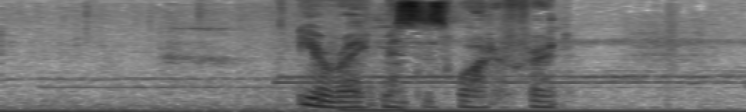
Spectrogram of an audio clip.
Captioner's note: voiceover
